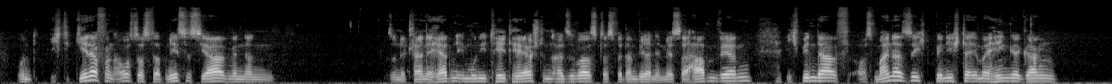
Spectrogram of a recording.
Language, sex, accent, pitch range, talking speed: German, male, German, 120-140 Hz, 210 wpm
